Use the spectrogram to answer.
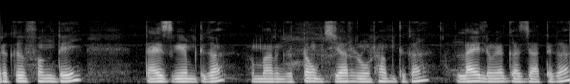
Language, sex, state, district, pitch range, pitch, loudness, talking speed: Wancho, male, Arunachal Pradesh, Longding, 130-145 Hz, 135 Hz, -16 LUFS, 160 wpm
